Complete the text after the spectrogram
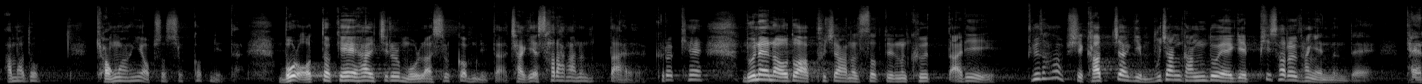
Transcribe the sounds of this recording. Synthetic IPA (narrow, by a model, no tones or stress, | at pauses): amado | kjʌŋɦwaŋiʌp̚s͈ʌs͈ɯɭk͈ʌmɲḭd̥amoɾʌ̰t͈ʌkʰe̞ɦaɭt͡ɕ͈iɾɯɭmoɭːa̰s͈ɯɭk͈ʌmɲid̥a̰t͡ɕaɡie̞sʰaɾaŋɦanɯnt͈a̰ɭkɯɾʌkʰe̞nune̞naodoapʰud͡ʑianas͈ʌt͈inɯnkɯt͈a̰ɾi | tɯdaʌp̚ɕ͈ikap̚t͡ɕ͈aɡimud͡ʑaŋɡaŋdoe̞ɡe̞pʰisʰaɾɯɭtaŋe̞nːɯnde̞̰ | te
